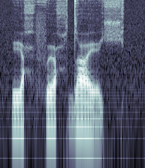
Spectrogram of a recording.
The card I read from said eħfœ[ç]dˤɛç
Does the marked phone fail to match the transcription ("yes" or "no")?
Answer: yes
